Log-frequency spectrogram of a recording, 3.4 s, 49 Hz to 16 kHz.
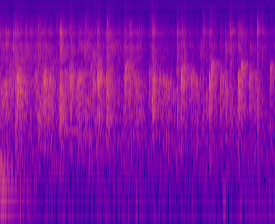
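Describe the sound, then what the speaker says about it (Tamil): Crowd clapping at a 27th-year church anniversary and dedication service, a steady, dense patter of many hands that carries on evenly for the whole stretch at moderate loudness. "லக்ஷ்மி ஆடியோ சர்வீஸ், நல்ல கைத்தட்டுங்க"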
